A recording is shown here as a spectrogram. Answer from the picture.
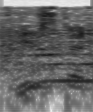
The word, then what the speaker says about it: Hiestand: Evan Heaston, spelled H-I-E-S-T-A-N-D, pronounced Heaston, 6'3", a junior, to forward.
